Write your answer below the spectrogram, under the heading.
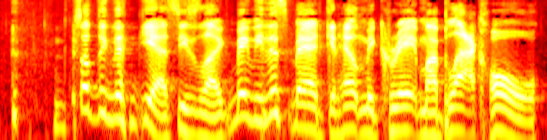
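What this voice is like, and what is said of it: Australian accent impression. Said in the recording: “That was my Rupert Murdoch impression ... That was a really good Australian accent”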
